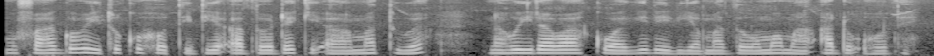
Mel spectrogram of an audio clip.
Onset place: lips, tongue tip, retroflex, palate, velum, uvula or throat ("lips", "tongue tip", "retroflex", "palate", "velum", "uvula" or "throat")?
lips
